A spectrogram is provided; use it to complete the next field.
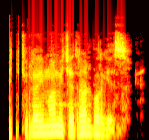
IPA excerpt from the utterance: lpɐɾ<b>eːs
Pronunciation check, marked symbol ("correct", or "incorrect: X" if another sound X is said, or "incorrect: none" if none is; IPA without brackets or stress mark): incorrect: ɡ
